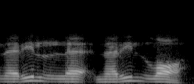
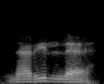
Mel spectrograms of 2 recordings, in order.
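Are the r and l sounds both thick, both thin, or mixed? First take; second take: mixed; both thin. First: The r is thin and the l thick. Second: The r and the l are both thin. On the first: "وترقيق وتفخيم" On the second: "نقرأها بالترقيق في الراء واللام"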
